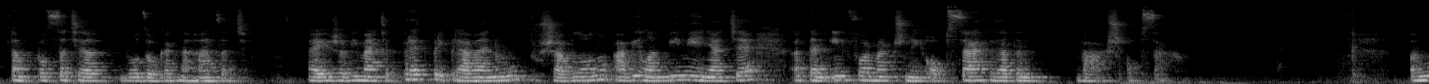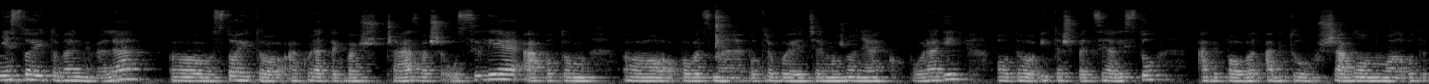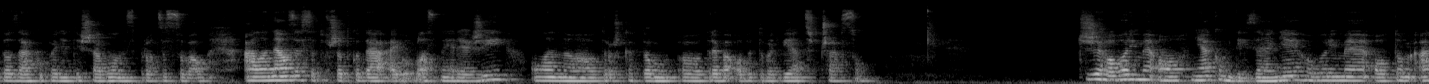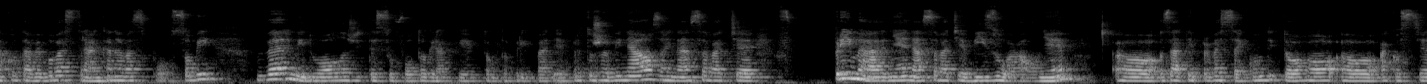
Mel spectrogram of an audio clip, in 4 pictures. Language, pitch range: Slovak, 160-180 Hz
